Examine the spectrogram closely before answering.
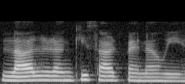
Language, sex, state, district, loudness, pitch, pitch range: Hindi, female, Bihar, Kishanganj, -14 LUFS, 190 Hz, 175-195 Hz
